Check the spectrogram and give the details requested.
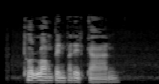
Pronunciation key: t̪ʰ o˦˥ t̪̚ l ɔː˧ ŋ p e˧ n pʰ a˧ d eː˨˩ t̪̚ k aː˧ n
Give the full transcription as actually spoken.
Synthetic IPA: t̪ʰ o˦˥ t̪̚ l ɔː˧ ŋ p e˧ n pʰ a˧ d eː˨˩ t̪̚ k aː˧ n

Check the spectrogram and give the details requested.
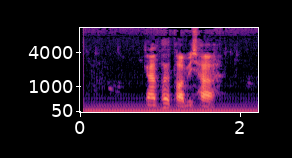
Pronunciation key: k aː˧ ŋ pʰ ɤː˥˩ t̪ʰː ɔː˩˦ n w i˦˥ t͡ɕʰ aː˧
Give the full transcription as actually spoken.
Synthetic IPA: k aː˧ n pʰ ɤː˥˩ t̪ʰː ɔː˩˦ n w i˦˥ t͡ɕʰ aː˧

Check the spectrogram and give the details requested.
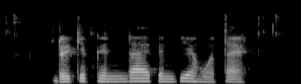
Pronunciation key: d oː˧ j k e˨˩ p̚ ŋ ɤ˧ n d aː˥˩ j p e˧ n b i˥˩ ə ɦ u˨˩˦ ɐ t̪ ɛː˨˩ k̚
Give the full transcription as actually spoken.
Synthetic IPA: d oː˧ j k e˨˩ p̚ ŋ ɤ˧ n d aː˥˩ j p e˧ n b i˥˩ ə ɦ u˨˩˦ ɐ t̪ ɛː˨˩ k̚

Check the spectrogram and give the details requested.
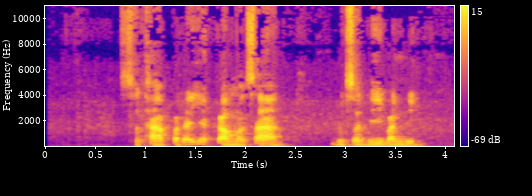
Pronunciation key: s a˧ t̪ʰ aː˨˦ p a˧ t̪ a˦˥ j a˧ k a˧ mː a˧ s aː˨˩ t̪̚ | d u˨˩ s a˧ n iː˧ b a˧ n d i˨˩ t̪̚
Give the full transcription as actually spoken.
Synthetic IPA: s a˧ t̪ʰ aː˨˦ p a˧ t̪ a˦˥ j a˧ k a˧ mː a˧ s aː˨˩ t̪̚ | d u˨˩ s a˧ d iː˧ b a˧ n d i˨˩ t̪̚

